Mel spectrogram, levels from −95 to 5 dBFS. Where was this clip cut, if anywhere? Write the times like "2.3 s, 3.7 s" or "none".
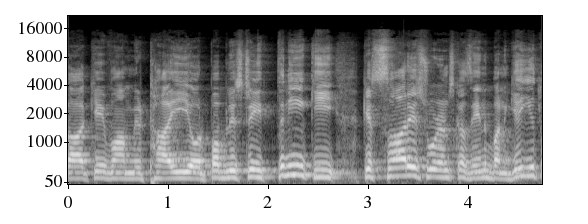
none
